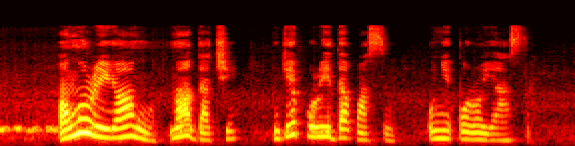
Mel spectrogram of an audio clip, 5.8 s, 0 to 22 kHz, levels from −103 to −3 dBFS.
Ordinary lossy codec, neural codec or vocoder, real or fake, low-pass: none; vocoder, 22.05 kHz, 80 mel bands, Vocos; fake; none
